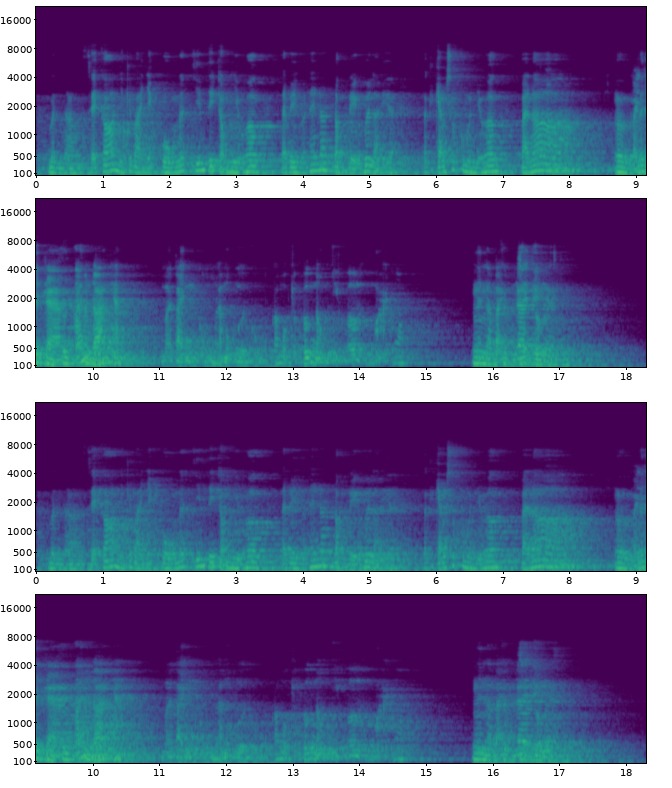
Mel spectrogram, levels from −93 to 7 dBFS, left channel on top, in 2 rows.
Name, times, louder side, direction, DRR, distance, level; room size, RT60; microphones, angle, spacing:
voice 1, 0.2-3.4 3.7-5.4 6.0-7.0 7.3-7.9 8.7-10.2 15.7-17.0, left 2 dB, 25° left, 4 dB, 0.5 m, -31 dB
voice 2, 7.6-8.1 8.9-10.4 11.0-14.7 15.7-17.0, left 2 dB, 80° left, 5 dB, 1.0 m, -33 dB
14.0 x 7.0 x 4.4 m, 2.5 s
head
